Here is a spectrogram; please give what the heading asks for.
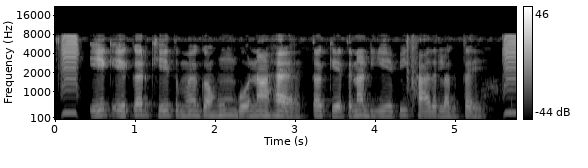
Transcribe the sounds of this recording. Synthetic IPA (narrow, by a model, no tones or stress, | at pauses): eːkeːkəɾkʰeːt̪mẽɡəɦumboːnaɦɛt̪ɔkeːt̪naɖieːpikʰaːd̪ləɡt̪ə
